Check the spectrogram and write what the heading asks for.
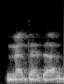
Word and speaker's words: Madada: Et si vous voulez vous simplifier la vie, je vous invite même à utiliser notre plateforme associative et citoyenne, Madada, donc c'est vraiment comme ça se prononce, M-A-D-A-D-A,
